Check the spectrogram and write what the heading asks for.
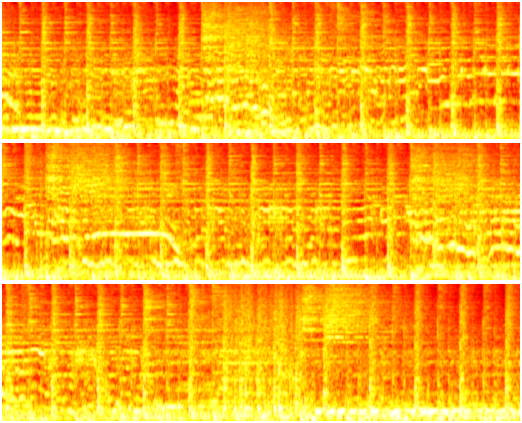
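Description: Live rock band playing loudly: electric guitar, bass guitar and drum kit together over a steady beat, with a lead line that slides up and down in pitch.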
